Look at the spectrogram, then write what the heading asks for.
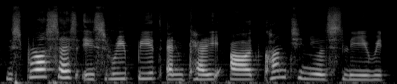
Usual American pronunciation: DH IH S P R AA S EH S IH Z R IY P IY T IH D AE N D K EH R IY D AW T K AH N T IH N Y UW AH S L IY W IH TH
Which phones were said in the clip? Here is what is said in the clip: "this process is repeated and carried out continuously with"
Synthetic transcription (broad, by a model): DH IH S P R AA S EH S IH S R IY P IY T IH N K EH R IY AW T K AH N T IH N Y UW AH S L IY W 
